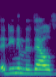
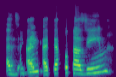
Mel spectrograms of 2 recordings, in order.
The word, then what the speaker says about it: Idina Menzel: The moment that John Travolta like mispronounces Idina Menzel's name and calls her Nadim, what does he call her? Azim, Adele Nazim. He calls her Adele Nazim or something like that.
